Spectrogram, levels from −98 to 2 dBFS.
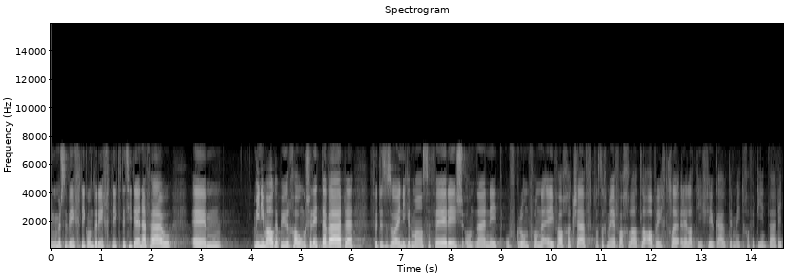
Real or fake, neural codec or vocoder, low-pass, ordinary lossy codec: real; none; 7.2 kHz; none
